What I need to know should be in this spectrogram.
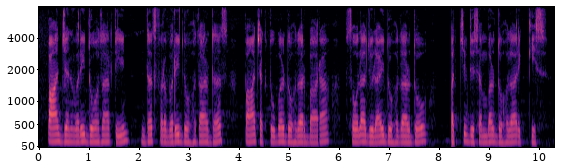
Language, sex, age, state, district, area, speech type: Urdu, male, 18-30, Uttar Pradesh, Shahjahanpur, rural, spontaneous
